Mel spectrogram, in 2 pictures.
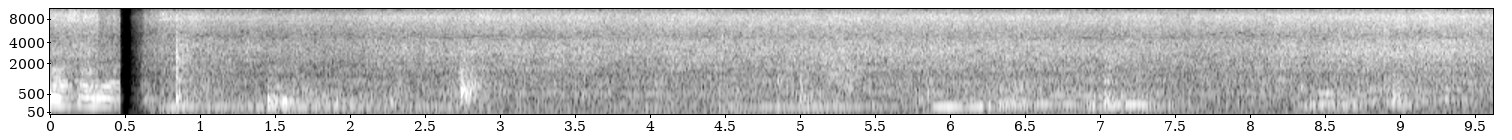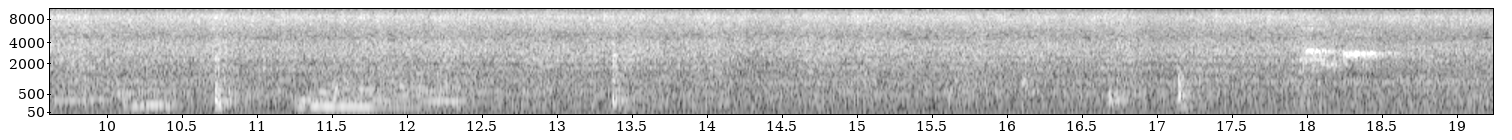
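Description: Oil sizzling in a pan: a steady frying hiss, cut off briefly about half a second in, with a few faint light taps.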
